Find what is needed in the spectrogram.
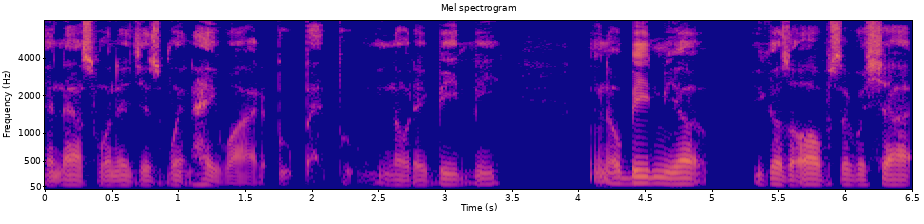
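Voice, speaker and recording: A man speaks at a fairly quick pace with lively intonation. His voice is very deep and low, dark and mellow, with vocal fry. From Watts, Los Angeles. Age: 50s. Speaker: former gang member, ex-prisoner. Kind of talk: testimony.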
